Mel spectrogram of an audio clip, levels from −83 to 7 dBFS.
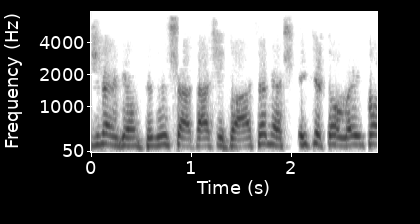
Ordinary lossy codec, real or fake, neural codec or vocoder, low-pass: MP3, 32 kbps; real; none; 7.2 kHz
